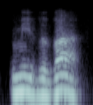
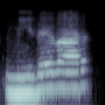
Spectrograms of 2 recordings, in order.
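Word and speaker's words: מדבר: Midvar, no es midevar, es midvar, midvar. Este lleva está dividiendo sílaba. Midvar, este lleva está haciendo división de sílaba y es silencioso.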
